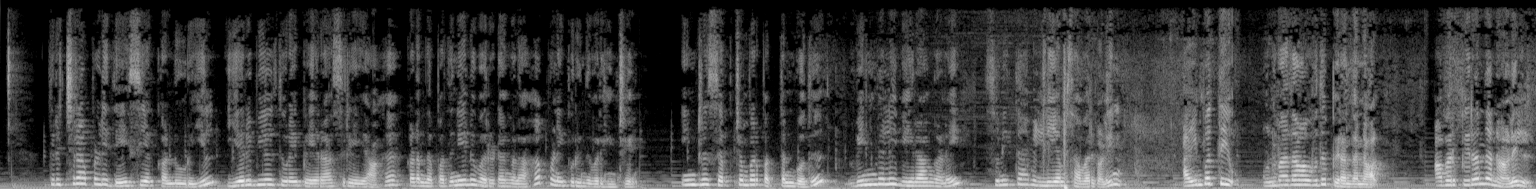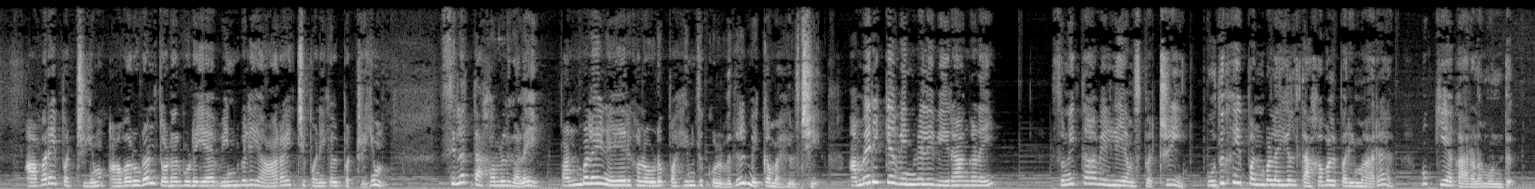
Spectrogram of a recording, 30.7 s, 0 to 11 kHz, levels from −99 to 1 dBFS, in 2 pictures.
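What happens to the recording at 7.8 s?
Nothing goes wrong at 7.8 s; the audio plays through that moment intact, with no dropout, click or distortion.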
